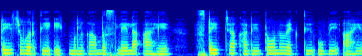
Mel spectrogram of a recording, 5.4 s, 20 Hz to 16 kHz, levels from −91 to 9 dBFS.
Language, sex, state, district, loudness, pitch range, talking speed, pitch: Marathi, female, Maharashtra, Pune, -35 LUFS, 190-205 Hz, 130 wpm, 195 Hz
